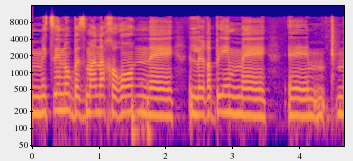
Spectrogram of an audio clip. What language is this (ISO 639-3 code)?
heb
